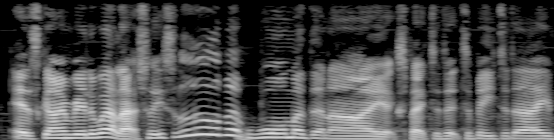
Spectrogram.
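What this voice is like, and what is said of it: British English accent. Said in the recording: “the accent should make it that pretty clear ... we're in the UK”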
